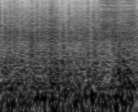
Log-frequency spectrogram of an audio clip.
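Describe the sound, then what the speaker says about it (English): Steady rain falls outdoors, a continuous even hiss of drops with no break and no voices over it. "it's really raining now. Can you hear that?"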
